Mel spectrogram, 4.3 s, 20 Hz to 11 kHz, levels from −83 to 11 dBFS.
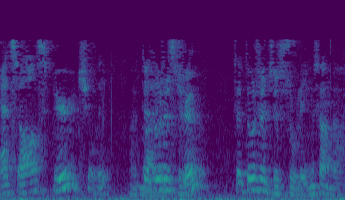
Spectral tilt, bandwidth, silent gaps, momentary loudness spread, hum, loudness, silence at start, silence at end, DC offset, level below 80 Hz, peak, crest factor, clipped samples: -3.5 dB/octave; 5.8 kHz; none; 12 LU; none; -40 LUFS; 0 s; 0 s; 0.3%; -54 dBFS; -22 dBFS; 18 dB; under 0.1%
